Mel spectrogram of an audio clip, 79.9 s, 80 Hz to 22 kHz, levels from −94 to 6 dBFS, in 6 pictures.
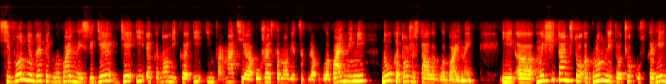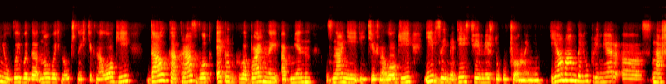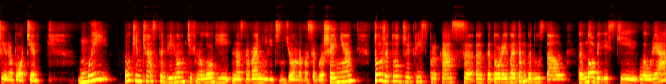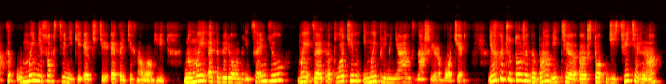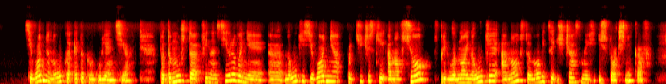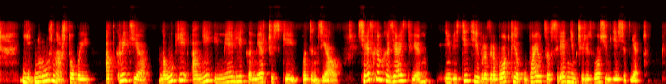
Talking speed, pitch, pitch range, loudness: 105 wpm, 210 Hz, 185-260 Hz, -21 LUFS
